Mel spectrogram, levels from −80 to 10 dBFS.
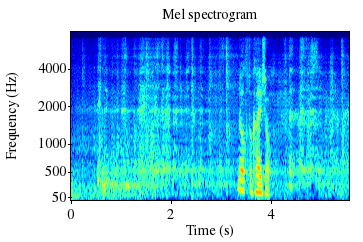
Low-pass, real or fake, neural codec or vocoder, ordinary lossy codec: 7.2 kHz; fake; codec, 16 kHz in and 24 kHz out, 0.8 kbps, FocalCodec, streaming, 65536 codes; none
